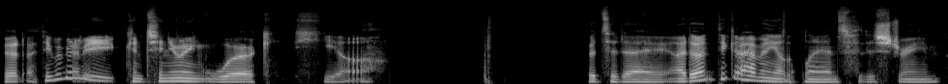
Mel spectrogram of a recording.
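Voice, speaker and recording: A male game streamer chatting casually on a live stream, greeting viewers by name in an easygoing, low-key way. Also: sing-song, slow, gravelly, bright, forceful tone, dry recording. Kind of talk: casual live-stream chat while playing.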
